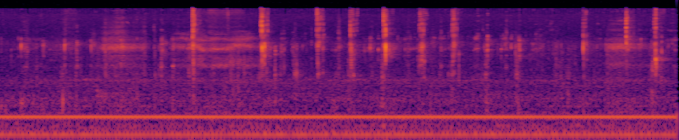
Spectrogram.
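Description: Close-miked chewing of a bite of chili cheese hot dog: many small wet mouth clicks and smacks. A steady low hum runs underneath.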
